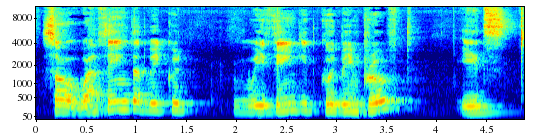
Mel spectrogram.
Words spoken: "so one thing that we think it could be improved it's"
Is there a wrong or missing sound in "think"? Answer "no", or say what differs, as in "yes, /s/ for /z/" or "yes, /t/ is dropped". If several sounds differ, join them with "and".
no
